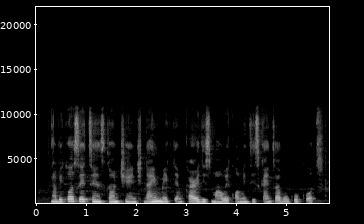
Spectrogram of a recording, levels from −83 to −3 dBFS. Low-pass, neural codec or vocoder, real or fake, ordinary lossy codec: 10.8 kHz; none; real; none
